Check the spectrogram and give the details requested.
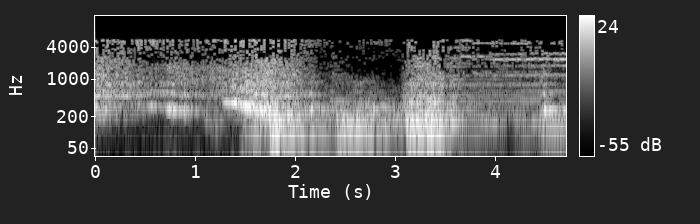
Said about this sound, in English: That lion... Not hurt, Jane. Tarzan killed.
